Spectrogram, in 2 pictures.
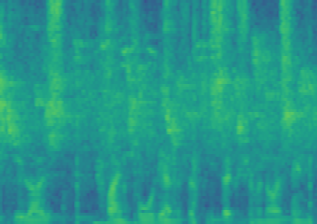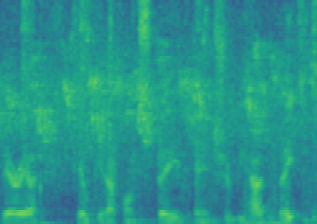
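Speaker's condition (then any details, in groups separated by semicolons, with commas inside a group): No condition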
